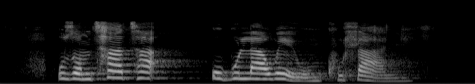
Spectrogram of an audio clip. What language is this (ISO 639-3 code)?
zul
